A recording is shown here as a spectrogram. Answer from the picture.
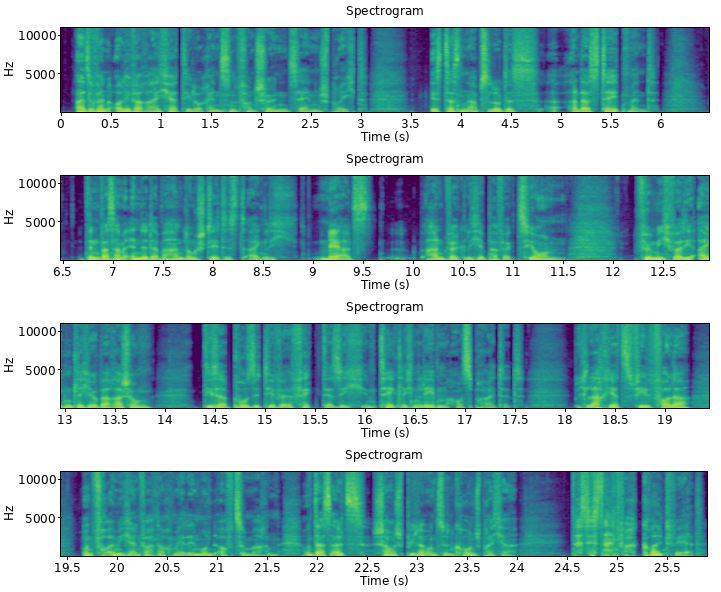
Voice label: Testimonial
